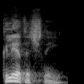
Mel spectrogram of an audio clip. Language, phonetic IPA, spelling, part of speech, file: Russian, [ˈklʲetət͡ɕnɨj], клеточный, adjective, Ru-клеточный.ogg
- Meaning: 1. cage, coop 2. cell; cellular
